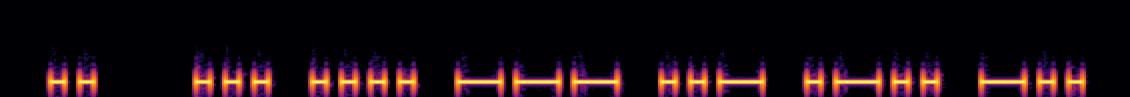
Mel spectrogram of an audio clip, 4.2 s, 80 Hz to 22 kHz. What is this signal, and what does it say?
Morse code, heard as a keyed tone, about 22 wpm, 700 Hz. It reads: I SHOULD
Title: Sentences from Top 1000 Words - Review Part 6 - 22wpm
